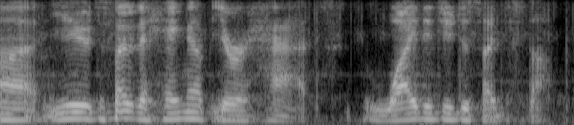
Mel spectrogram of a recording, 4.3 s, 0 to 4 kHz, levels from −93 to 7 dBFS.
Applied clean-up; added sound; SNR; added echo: neural separator model SepFormer DNS4.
